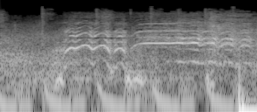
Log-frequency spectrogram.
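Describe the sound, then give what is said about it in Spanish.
A horse whinnies loudly, its high, quavering neigh wavering up and down for about two seconds over a series of low, regular thuds. “¿Qué hace con un caballo, coño?”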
